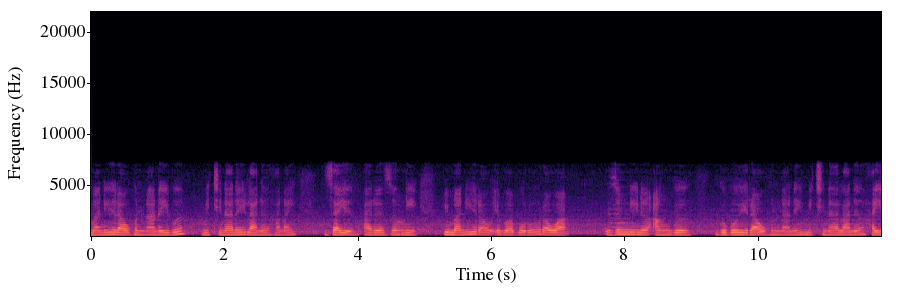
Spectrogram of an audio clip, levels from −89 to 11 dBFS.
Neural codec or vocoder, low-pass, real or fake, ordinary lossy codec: vocoder, 44.1 kHz, 128 mel bands, Pupu-Vocoder; 7.2 kHz; fake; none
